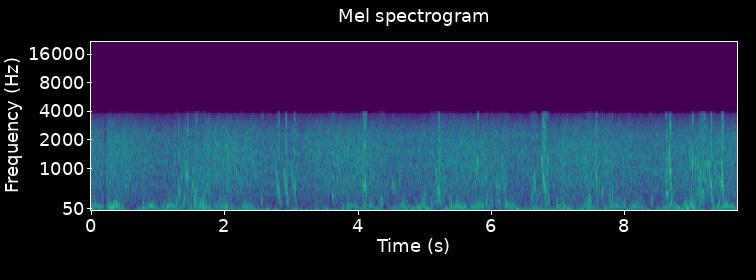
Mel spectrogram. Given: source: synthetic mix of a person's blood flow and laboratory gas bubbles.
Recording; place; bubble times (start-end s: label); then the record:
Doppler ultrasound of blood flow; precordium
0.00-0.04 s: bubbles
1.23-1.82 s: bubbles
2.24-2.29 s: bubbles
2.54-2.62 s: bubbles
2.75-3.12 s: bubbles
3.61-3.67 s: bubbles
4.05-4.17 s: bubbles
4.33-4.67 s: bubbles
4.99-5.44 s: bubbles
5.76-6.29 s: bubbles
6.59-6.95 s: bubbles
7.41-7.72 s: bubbles
7.77-7.88 s: bubbles
7.95-8.04 s: bubbles
8.38-8.47 s: bubbles
8.62-8.80 s: bubbles
9.00-9.57 s: bubbles
9.68-9.71 s: bubbles
From the record:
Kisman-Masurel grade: 232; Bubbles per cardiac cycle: several, 3 to 8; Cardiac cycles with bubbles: 50 to 99%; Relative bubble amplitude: moderate (0.250 to 0.450); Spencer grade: 3 (all of the cardiac periods contain showers or single bubble signals, but not dominating or overriding the cardiac motion signals); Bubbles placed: anywhere in the cardiac cycle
